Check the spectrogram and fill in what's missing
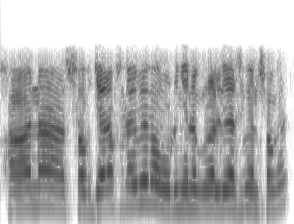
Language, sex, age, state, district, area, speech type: Bengali, male, 45-60, West Bengal, Uttar Dinajpur, urban, conversation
